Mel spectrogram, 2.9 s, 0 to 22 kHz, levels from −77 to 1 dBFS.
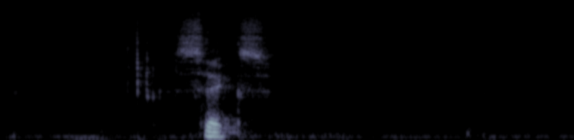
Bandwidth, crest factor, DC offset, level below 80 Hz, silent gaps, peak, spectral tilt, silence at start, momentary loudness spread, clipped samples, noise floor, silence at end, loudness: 15.5 kHz; 26 dB; under 0.1%; -76 dBFS; none; -16 dBFS; -5 dB/octave; 0.7 s; 22 LU; under 0.1%; -74 dBFS; 1.55 s; -37 LUFS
